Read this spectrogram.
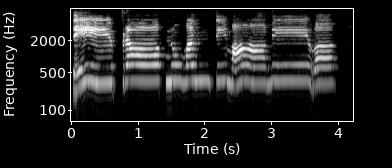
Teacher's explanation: Ma and me both are long sounds. Give them some time and say it.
